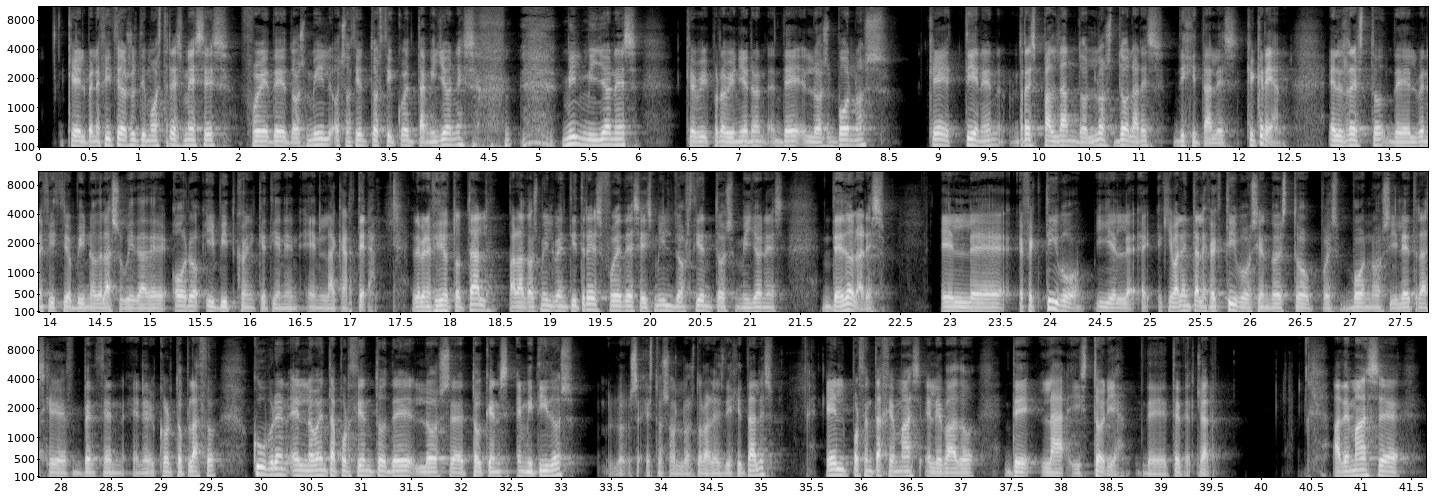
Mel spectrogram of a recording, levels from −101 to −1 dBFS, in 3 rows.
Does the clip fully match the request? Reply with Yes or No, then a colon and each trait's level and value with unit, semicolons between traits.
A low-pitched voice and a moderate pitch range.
Yes: low, 110 Hz; average, 3.6 semitones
